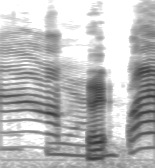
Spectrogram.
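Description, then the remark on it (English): Three quick cat meows in a row from a cat piano app on a phone, each a short tonal mew with a distinct pitch, like notes played in sequence, clear with no other sounds around them. “That's so I could not only just have it for my iPad, but I could also, in extreme moments of duress or, you know, when you're just feeling down and you need a little lift, you just turn on your Cat Piano app and you just, that's right from my phone.”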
